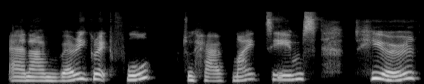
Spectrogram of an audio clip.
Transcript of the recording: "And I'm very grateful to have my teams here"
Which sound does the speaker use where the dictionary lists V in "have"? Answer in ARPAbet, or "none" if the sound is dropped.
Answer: V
